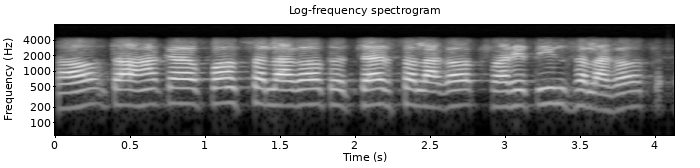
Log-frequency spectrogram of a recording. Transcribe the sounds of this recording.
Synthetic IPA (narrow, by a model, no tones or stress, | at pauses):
at̪ɔəɦãkepãt͡ʃsɔlaɡət̪t͡ʃajɾsɔlaɡət̪saɾit̪insɔlaɡət̪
